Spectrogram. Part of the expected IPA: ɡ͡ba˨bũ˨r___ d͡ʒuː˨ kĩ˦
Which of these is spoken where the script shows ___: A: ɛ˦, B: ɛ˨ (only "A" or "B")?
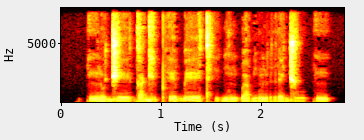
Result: B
